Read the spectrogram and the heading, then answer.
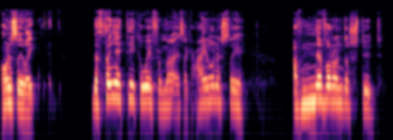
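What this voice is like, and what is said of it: Usual voice. Nothing is said of it.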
